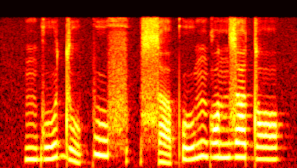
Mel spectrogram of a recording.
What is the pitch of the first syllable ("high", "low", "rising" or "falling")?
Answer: rising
